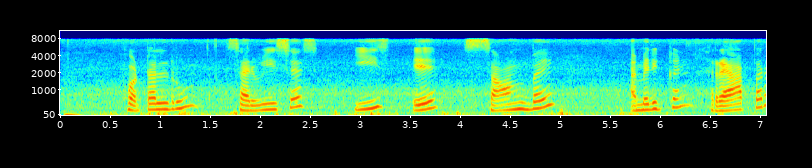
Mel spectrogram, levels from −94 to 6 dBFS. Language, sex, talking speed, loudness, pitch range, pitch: English, female, 75 wpm, -18 LUFS, 220-315 Hz, 245 Hz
